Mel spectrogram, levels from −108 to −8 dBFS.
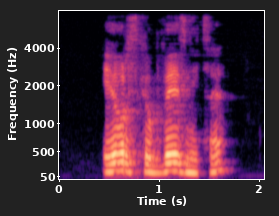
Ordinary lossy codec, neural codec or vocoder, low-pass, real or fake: none; none; 7.2 kHz; real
